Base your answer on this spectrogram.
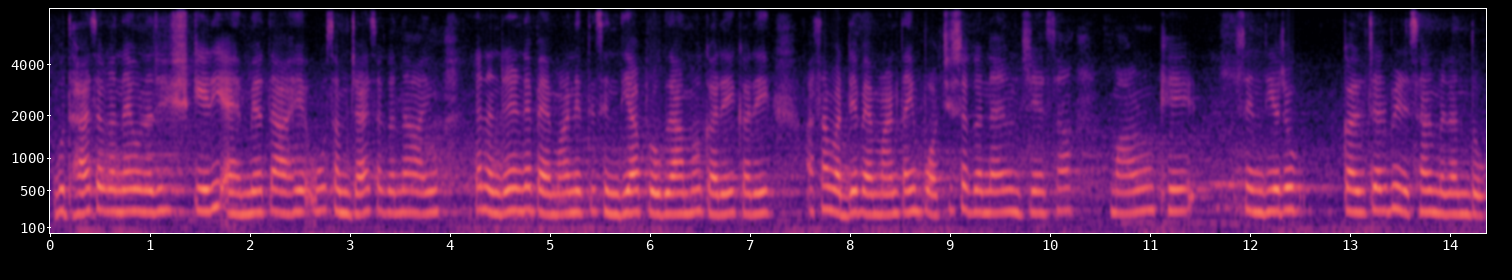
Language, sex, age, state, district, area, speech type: Sindhi, female, 18-30, Maharashtra, Thane, urban, spontaneous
